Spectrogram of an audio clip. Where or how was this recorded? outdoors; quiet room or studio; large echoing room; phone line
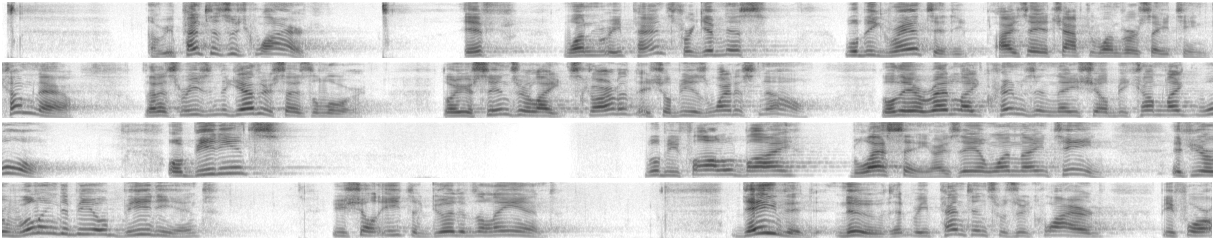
large echoing room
